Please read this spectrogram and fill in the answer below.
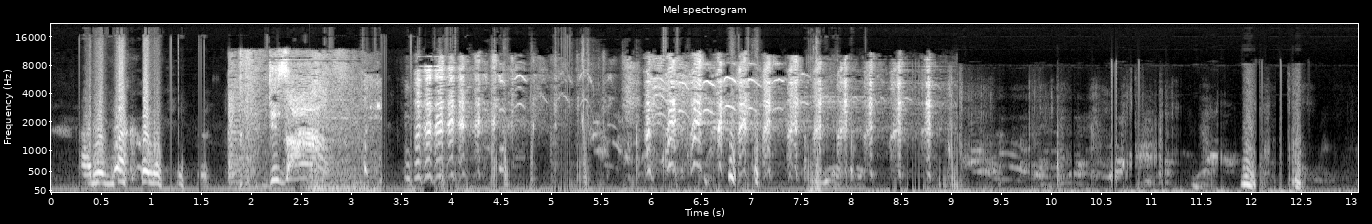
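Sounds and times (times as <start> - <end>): laughter in short bursts: 3.2 - 9.0.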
